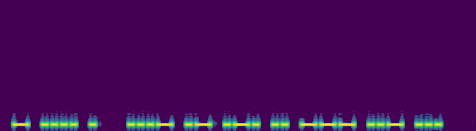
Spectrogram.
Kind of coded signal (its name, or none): Morse code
